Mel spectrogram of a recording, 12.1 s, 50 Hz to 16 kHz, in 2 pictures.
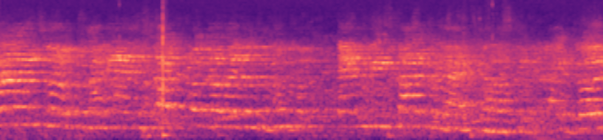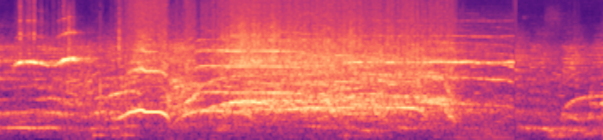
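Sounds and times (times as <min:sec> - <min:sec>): crowd cheering and whooping: 0:06.2 - 0:12.0.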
